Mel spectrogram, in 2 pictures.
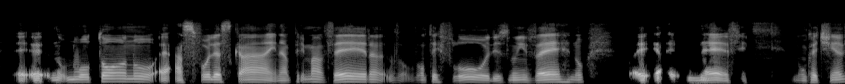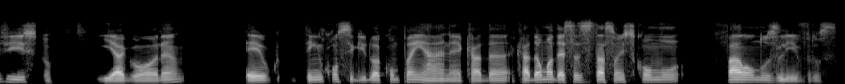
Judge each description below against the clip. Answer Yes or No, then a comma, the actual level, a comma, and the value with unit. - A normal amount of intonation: Yes, average, 3.0 semitones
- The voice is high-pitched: No, low, 110 Hz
